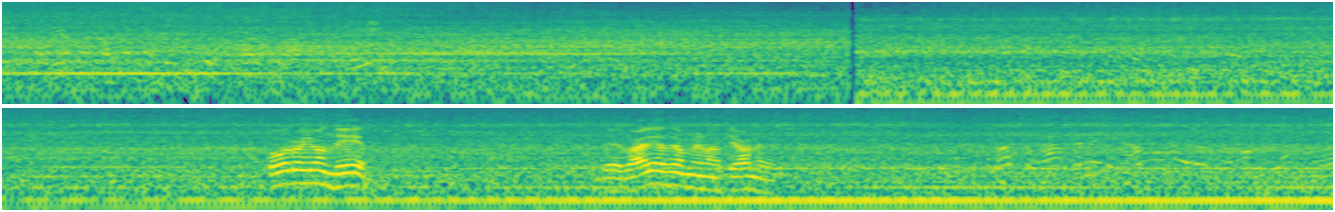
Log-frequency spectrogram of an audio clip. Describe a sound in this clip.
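Several tractor engines rumble steadily close by.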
